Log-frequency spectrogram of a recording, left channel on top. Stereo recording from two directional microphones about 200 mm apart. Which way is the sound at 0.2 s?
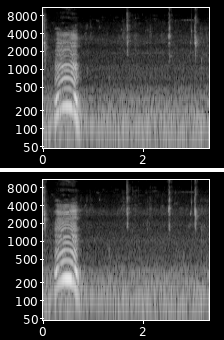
20° right (ahead or behind).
